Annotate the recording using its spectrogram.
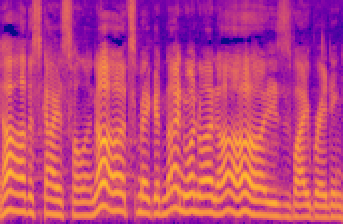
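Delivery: hammed-up imitation of a man falling apart; Chicken Little panic. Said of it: "he goes all Chicken Little on me".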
